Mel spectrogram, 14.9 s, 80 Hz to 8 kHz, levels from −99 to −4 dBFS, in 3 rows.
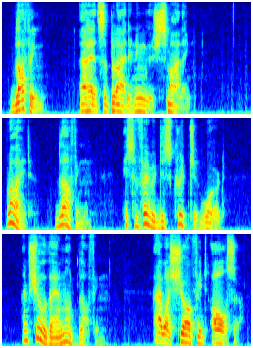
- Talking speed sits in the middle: No, slow, 110 wpm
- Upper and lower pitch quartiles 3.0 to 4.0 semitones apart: No, wide, 5.4 semitones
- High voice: No, low, 135 Hz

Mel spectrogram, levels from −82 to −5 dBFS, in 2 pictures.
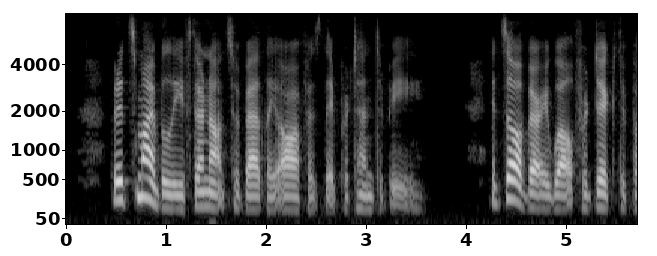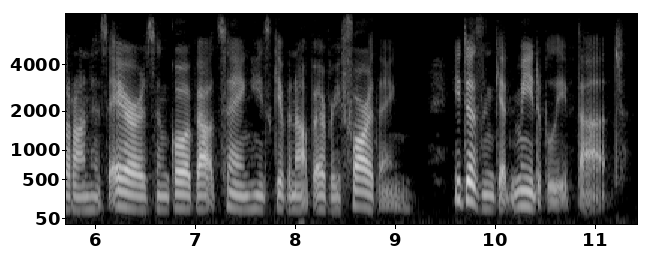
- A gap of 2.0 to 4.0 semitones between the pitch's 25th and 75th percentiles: Yes, average, 3.1 semitones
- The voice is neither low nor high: Yes, medium, 150 Hz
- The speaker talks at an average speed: No, fast, 215 wpm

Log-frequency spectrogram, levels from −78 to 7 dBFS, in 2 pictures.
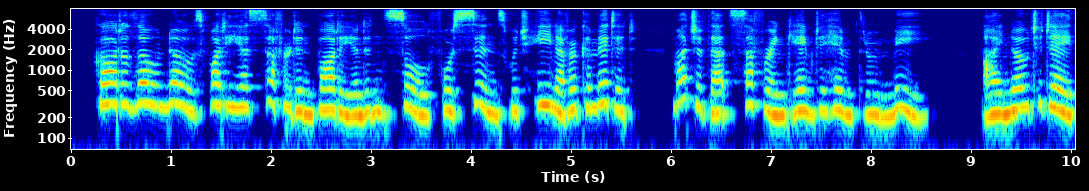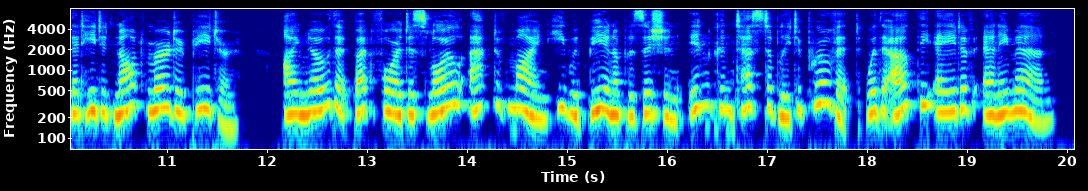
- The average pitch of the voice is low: No, very high, 250 Hz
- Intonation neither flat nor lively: Yes, average, 3.9 semitones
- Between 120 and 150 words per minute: No, average, 190 wpm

